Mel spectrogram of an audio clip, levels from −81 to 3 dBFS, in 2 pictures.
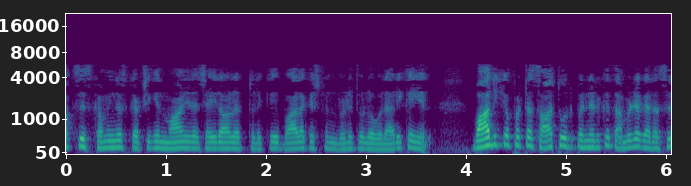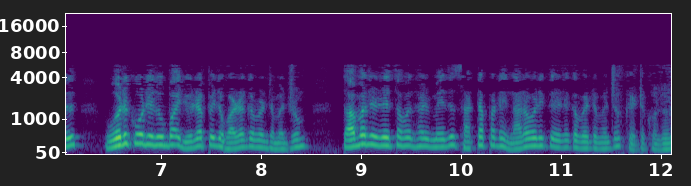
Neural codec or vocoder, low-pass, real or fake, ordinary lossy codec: codec, 24 kHz, 0.5 kbps, DualCodec; 7.2 kHz; fake; MP3, 24 kbps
